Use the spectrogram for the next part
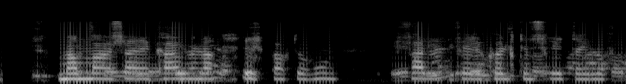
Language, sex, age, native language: Icelandic, male, 18-19, Icelandic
